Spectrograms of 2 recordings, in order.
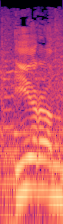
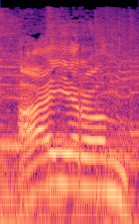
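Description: First: The word begins with an 'ee' sound. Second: The word begins with an 'eye' sound.

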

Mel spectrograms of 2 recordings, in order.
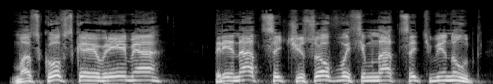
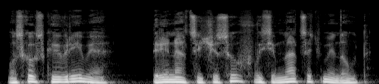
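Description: First: It is said in a firmer, harder, less even way. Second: It is said in a softer, calmer, more even way. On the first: This is how Moscow announcers say it. "Москва" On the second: This is how Leningrad announcers say it. "Мягче, интеллигентнее, спокойнее, ровнее"

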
